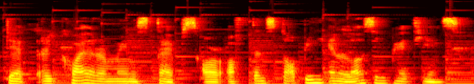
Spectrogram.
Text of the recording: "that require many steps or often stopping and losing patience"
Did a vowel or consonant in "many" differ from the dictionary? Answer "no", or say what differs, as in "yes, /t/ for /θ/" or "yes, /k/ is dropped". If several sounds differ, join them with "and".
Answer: no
